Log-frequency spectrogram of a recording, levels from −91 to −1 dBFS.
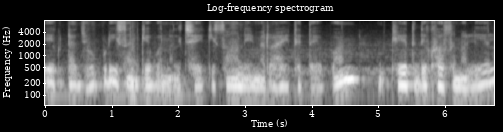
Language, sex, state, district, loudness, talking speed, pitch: Maithili, female, Bihar, Begusarai, -16 LUFS, 135 wpm, 175 Hz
